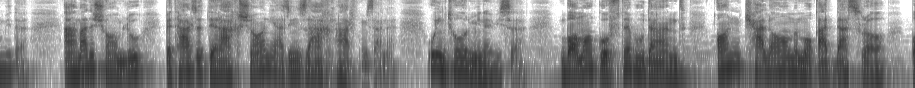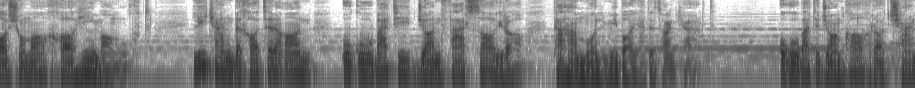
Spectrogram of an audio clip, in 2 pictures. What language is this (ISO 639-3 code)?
fas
